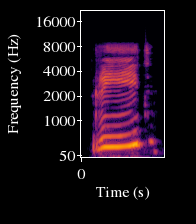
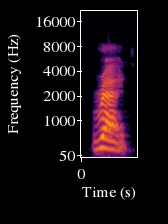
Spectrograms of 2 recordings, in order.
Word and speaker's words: read: read, read. The same spelling but different pronunciation, okay?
